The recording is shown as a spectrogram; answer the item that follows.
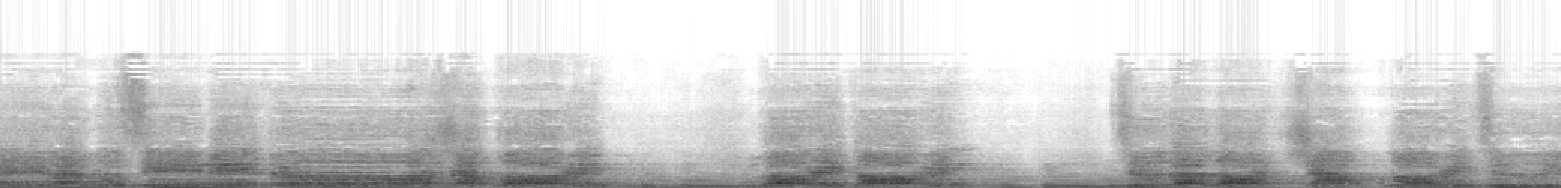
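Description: A high-school choir of boys' and girls' voices singing together, in held phrases that change every second or so.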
